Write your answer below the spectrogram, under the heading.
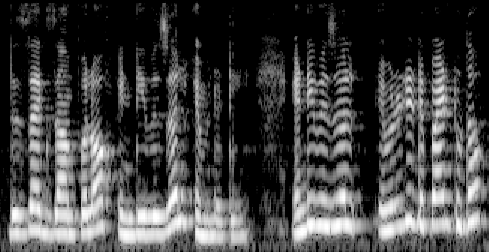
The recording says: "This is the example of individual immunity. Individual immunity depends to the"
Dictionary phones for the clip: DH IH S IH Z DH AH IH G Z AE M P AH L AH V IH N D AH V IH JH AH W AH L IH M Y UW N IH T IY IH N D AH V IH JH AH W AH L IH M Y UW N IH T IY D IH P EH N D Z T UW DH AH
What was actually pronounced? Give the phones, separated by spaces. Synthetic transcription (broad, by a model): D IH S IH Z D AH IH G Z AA M P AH L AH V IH N D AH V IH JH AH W AH L IH M Y UW N IH T IY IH N D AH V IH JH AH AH L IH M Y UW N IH T IY D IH P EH N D T UW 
